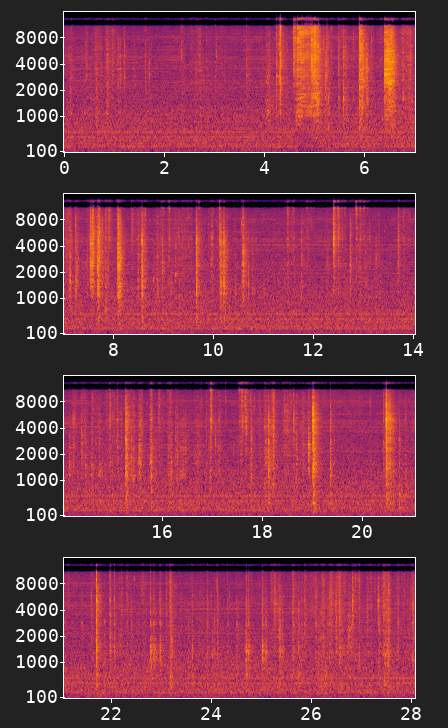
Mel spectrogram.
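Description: Irregular small clicks and short scrapes of hands handling a USB cable and plastic case parts, busiest a few seconds in, over a faint steady hum.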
